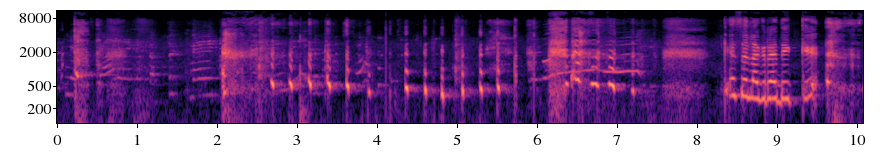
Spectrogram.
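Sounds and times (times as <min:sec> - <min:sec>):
woman laughing hard: 0:02.0 - 0:07.8.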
